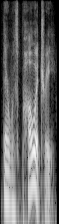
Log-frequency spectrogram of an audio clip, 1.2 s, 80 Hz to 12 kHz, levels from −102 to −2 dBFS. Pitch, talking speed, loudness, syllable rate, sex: 135 Hz, 150 wpm, -17 LUFS, 5.0 syllables/s, female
